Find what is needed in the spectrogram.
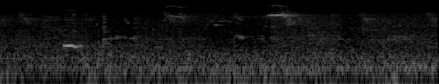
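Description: A monkey's single short squeak about a second in, over a steady outdoor background with faint bird chirps.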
